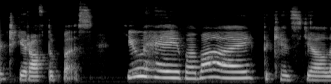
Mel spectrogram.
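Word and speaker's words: Unhei: no no Yuna corrected it spelled U and H II I it's pronounced you hey oh it's you hey the boy said like you hey what about hey you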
